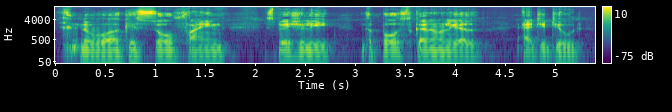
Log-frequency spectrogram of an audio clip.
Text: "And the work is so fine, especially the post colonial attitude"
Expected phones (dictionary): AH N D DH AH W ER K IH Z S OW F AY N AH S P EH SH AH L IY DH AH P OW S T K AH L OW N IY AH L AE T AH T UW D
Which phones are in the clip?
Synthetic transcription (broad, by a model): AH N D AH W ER K IH Z S OW F AY N S P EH SH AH L IY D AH P OW S T K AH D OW L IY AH L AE T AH T UW D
